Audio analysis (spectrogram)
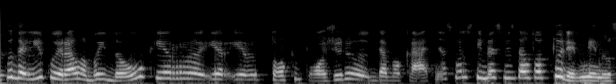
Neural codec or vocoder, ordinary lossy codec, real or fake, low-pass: none; Opus, 32 kbps; real; 7.2 kHz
